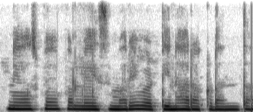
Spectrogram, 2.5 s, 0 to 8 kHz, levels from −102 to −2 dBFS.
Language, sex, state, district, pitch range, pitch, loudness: Telugu, female, Andhra Pradesh, Sri Satya Sai, 220-235 Hz, 225 Hz, -11 LUFS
